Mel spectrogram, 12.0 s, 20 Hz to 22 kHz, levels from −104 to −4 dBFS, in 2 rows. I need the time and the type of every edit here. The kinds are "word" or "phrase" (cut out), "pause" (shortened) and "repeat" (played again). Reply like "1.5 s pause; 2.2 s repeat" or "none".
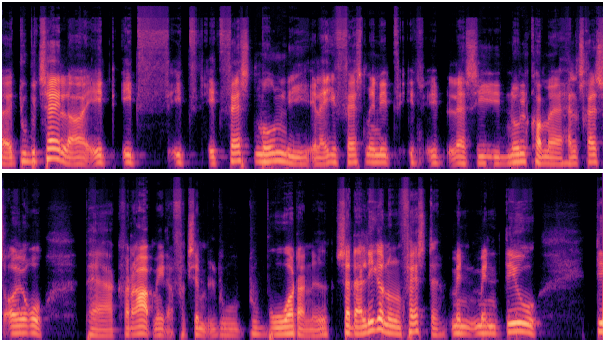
4.4 s pause; 9.3 s pause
